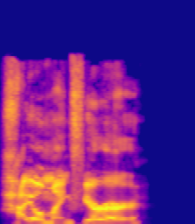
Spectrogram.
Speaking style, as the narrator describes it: Claire giggled and shouted at him

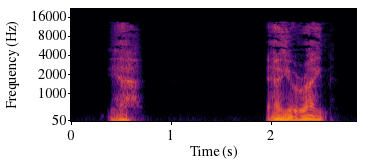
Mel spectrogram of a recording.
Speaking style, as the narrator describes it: William chuckled

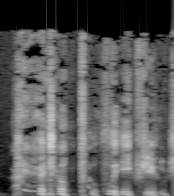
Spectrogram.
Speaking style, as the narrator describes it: she laughs

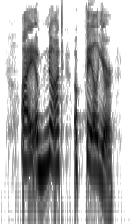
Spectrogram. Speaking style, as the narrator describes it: she yelled, her voice bouncing back against the high ceiling

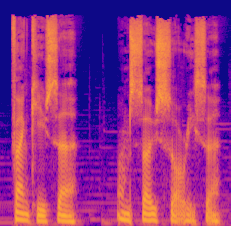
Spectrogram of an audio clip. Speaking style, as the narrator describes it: Hardy said quietly

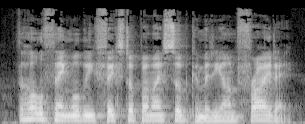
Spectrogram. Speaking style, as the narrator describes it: Nicholson sighed

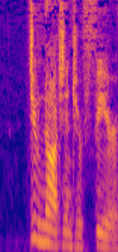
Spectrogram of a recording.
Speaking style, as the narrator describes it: Fallon shouts to the crowd

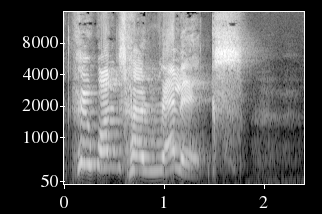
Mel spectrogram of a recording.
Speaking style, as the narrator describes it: Bella screamed

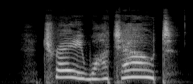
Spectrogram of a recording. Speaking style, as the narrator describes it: Jack screamed out

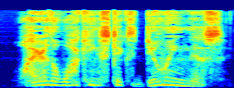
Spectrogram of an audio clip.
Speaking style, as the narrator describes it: Jar whispered

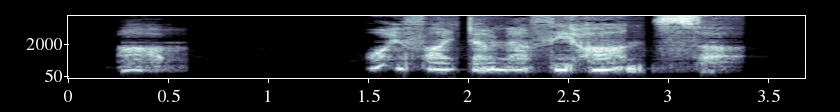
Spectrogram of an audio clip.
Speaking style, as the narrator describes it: Rebecca whispered, her eyes reddening

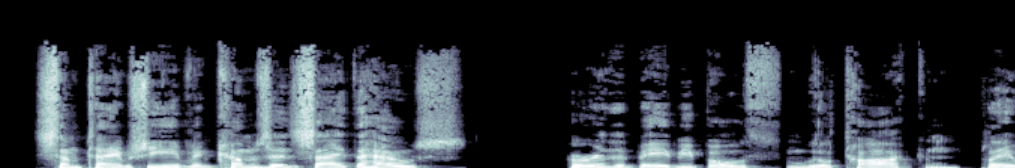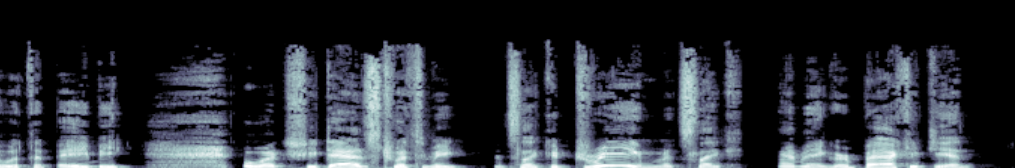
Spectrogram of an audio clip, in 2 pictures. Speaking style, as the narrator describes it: he sobbed

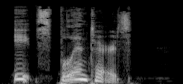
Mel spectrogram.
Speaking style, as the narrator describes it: A raspy, crackly voice called out from behind me

